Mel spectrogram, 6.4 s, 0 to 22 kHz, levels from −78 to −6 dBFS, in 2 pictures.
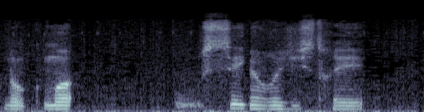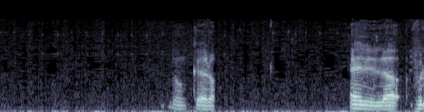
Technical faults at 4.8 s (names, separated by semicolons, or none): damaged data in a compressed stream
